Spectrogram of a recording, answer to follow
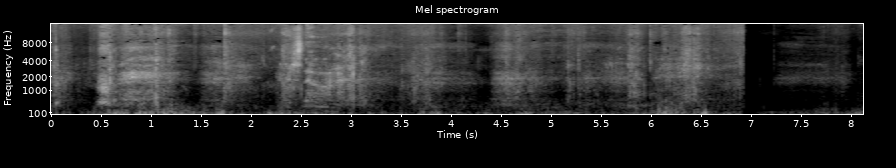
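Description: A hiker's footsteps on a rocky trail and heavy breathing on a steep uphill climb, with a low wind rumble on the microphone. The sound drops out suddenly to near silence about a second before the end.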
